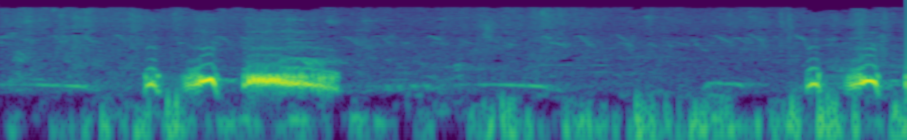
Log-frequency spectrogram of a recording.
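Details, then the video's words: Spotted dove, played as a lure to make other doves call: a soft low coo note followed by a louder, longer hoarse coo, then another short coo phrase starting, over low background rumble. "tekukur super gacor suara burung derkuku"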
